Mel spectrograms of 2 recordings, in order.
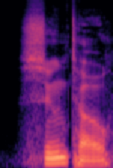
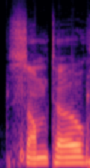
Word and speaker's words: Suunto: And I was pronouncing it Suunto. – Suunto.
